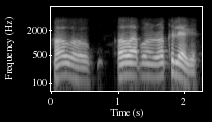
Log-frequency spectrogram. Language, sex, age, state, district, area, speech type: Odia, male, 45-60, Odisha, Cuttack, urban, conversation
